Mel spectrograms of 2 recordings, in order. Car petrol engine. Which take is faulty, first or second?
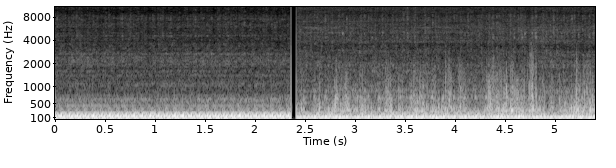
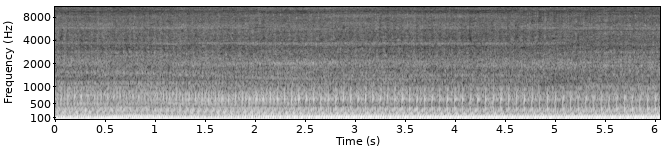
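second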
